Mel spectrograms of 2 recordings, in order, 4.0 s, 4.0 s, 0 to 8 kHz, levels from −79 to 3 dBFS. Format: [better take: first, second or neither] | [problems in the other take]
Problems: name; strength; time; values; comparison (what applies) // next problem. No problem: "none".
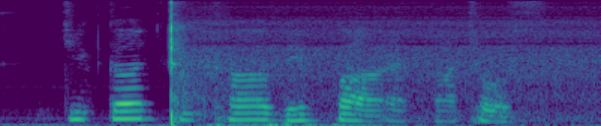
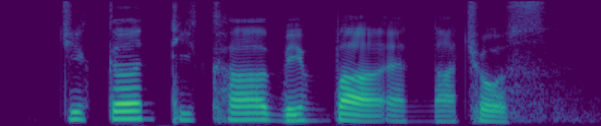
second | background sound (Fire); 4 dB below the speech // room echo; dies away in 0.1 s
